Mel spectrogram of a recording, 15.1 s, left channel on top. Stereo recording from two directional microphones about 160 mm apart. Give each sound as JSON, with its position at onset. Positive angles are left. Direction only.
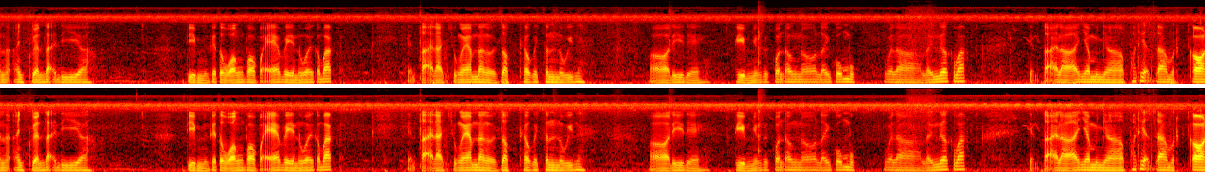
{"t": 0.0, "sound": "cricket", "side_deg": 5}
{"t": 2.3, "sound": "speech", "side_deg": 0}
{"t": 5.2, "sound": "speech", "side_deg": 10}
{"t": 8.2, "sound": "speech", "side_deg": 0}
{"t": 9.2, "sound": "cricket", "side_deg": 15}
{"t": 13.0, "sound": "speech", "side_deg": 0}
